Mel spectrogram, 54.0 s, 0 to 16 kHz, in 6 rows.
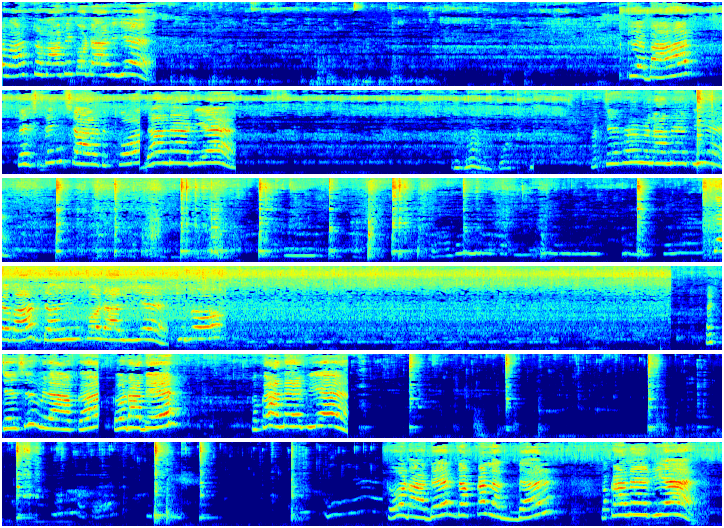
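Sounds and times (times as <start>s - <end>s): metal ladle scraping a pot: 18.2s - 24.4s
metal spoon clinking on pot: 20.2s - 21.5s, 44.0s - 45.6s.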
